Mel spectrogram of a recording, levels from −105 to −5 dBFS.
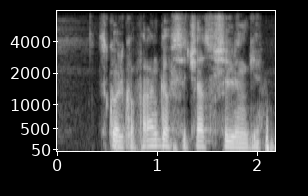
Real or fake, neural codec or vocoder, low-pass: real; none; 7.2 kHz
